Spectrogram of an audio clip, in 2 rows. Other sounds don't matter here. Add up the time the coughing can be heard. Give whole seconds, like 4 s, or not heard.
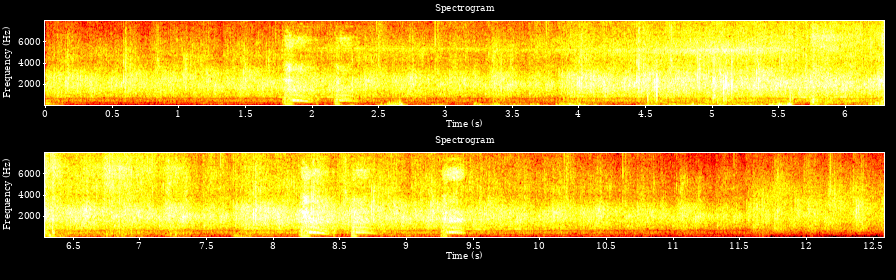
2 s.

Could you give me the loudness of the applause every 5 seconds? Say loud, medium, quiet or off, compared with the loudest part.
loud, loud, medium.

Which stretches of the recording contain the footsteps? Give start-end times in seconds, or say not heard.
2.1-7.4.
